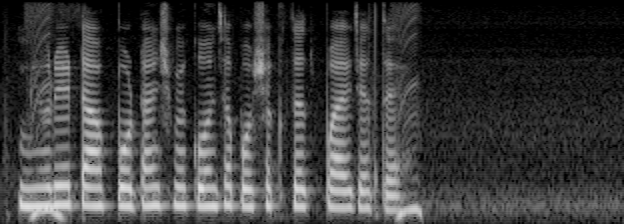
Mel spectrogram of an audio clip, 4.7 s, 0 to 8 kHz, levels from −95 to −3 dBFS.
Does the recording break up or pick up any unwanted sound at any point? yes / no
no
